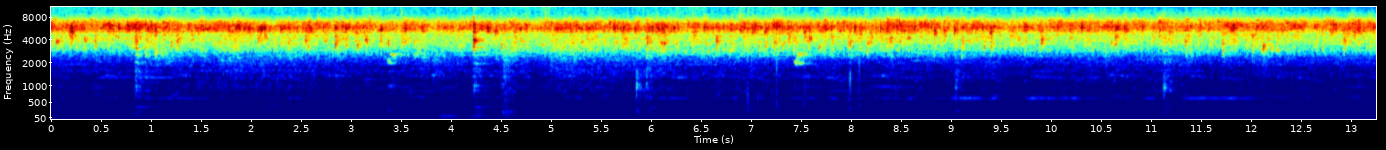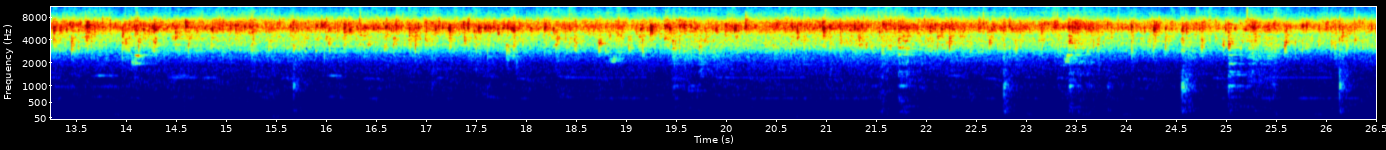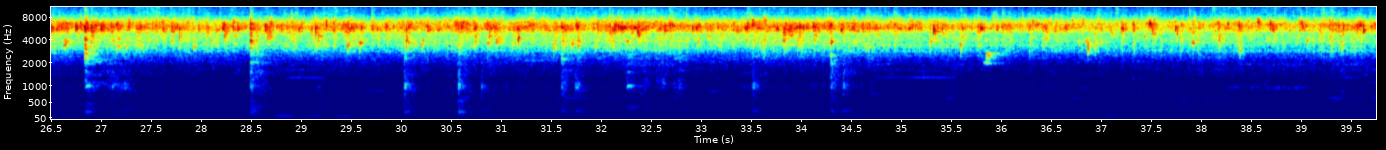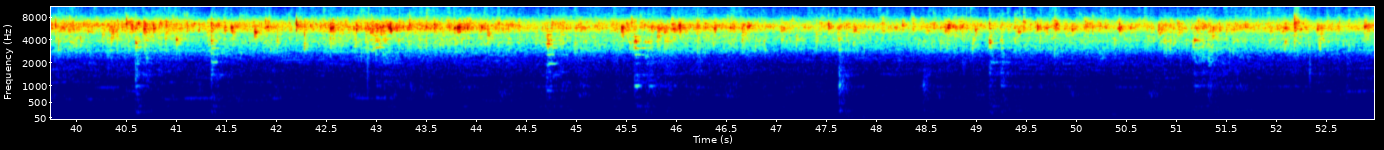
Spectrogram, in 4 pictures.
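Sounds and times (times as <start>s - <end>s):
tofu sizzling in a wok: 0.0s - 52.9s
metal spatula scraping a wok: 3.3s - 8.2s, 21.0s - 27.7s, 30.0s - 33.0s, 44.7s - 46.4s, 50.8s - 51.8s.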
